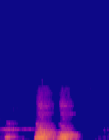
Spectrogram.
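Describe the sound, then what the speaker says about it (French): A female dog barks nearby, one short soft yelp followed by two loud, close barks in quick succession, then silence. "Désolé pour la chienne qui aboie"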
